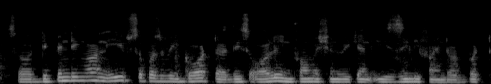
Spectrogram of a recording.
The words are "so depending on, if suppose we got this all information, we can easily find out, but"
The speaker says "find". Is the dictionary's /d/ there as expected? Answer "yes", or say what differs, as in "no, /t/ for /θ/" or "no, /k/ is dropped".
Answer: yes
